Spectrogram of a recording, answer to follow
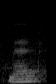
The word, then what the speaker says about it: mate: मैट। अब मैंने MATE बोला, वो क्या बना? उसको तो आप ही बताएंगे। MATE जनरली हम प्रोनाउंस करते हैं मेट, ठीक है।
